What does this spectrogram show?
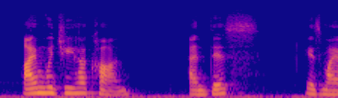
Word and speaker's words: Wajeeha: My name is Wajeeha, not Wajo, not Wahiji or Wajika. It's 3 syllables, Wajeeha.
